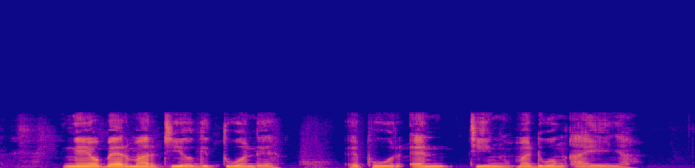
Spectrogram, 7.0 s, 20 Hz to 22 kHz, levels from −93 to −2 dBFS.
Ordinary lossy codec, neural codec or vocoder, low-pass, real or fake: AAC, 48 kbps; none; 7.2 kHz; real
